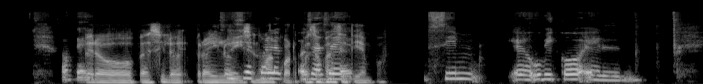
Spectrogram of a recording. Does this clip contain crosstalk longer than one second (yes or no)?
yes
